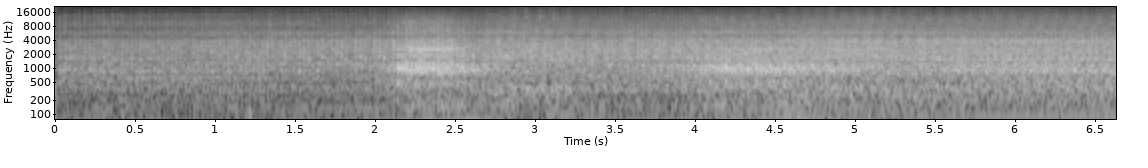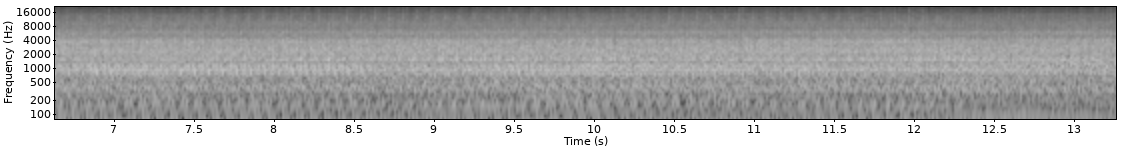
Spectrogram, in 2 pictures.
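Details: 1975 Case David Brown 1212 tractor, 71HP engine, 4,353 hours: the diesel cranks, catches and settles into a steady, even low idle clatter with no knocks or misses. The engine sounds good. Normal idle.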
